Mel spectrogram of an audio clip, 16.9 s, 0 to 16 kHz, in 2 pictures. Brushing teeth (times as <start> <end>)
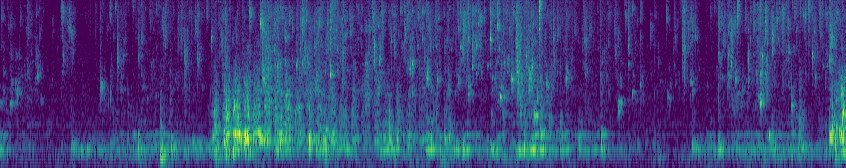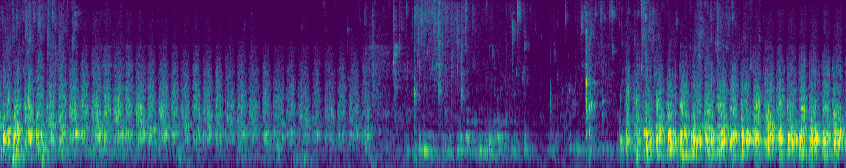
8.3 13.1, 14.6 16.9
